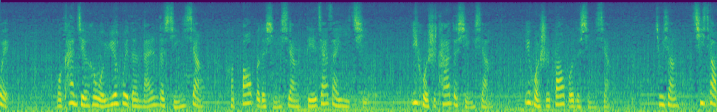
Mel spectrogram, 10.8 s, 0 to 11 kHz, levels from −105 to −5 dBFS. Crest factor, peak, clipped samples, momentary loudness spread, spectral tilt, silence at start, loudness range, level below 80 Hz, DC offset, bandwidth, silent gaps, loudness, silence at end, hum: 16 dB; 0 dBFS; under 0.1%; 14 LU; -6 dB/octave; 0 s; 2 LU; -28 dBFS; under 0.1%; 10 kHz; none; -16 LUFS; 0 s; none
